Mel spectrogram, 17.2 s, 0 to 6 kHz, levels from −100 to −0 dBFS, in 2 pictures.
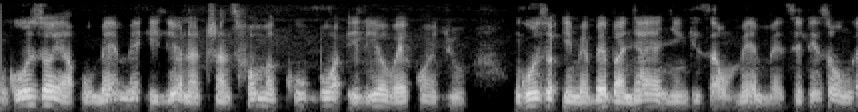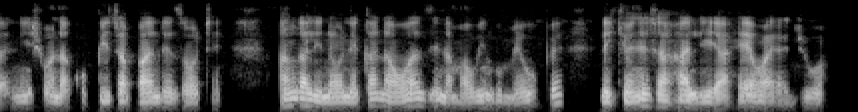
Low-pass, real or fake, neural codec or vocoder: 5.4 kHz; fake; vocoder, 22.05 kHz, 80 mel bands, Vocos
